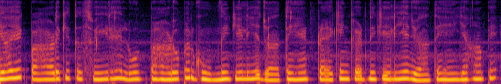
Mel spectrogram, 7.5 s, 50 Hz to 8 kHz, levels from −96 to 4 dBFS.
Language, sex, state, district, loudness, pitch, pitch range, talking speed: Hindi, female, Uttar Pradesh, Varanasi, -15 LUFS, 235 Hz, 225-245 Hz, 185 wpm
